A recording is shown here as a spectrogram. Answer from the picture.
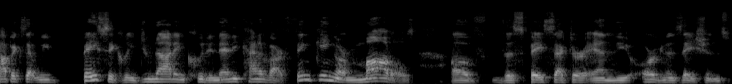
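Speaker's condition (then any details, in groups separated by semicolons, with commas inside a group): No condition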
